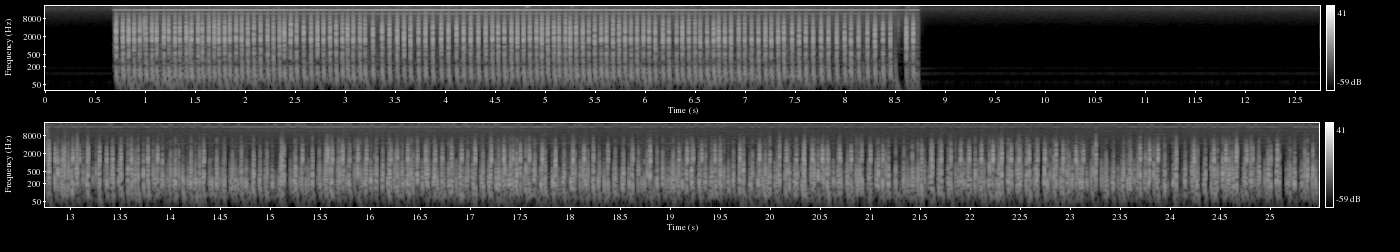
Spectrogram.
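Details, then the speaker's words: Needle EMG: polyphasic motor unit potentials, including small-amplitude nascent polyphasic MUPs of mostly normal or long duration, often mistaken for myopathic potentials. "For the most part, however, these potentials have normal or long duration. Watch and listen to polyphasic MUPs and nent polyphasic MUPS."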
